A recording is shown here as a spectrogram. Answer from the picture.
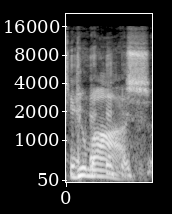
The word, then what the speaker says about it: Dumas: It's Dumas. It's pronounced. It's French. It's Dumas. Yeah.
